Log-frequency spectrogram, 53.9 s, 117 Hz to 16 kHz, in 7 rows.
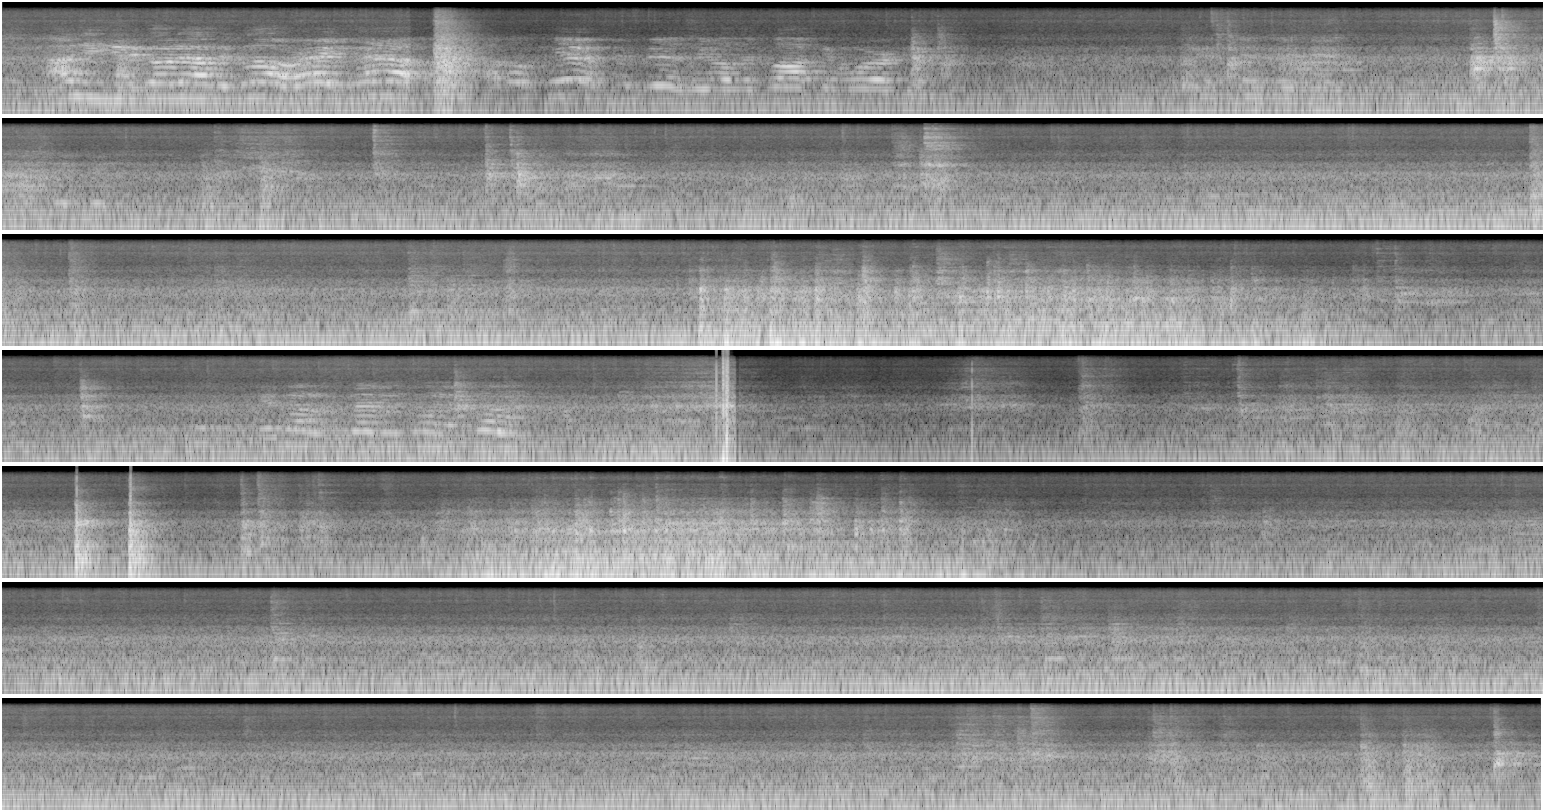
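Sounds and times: exhaust hood drone: 0.0s - 53.9s
steady hum: 0.0s - 53.9s
pans and utensils clattering: 12.1s - 12.7s, 18.8s - 22.8s, 32.0s - 36.0s, 50.9s - 53.9s.

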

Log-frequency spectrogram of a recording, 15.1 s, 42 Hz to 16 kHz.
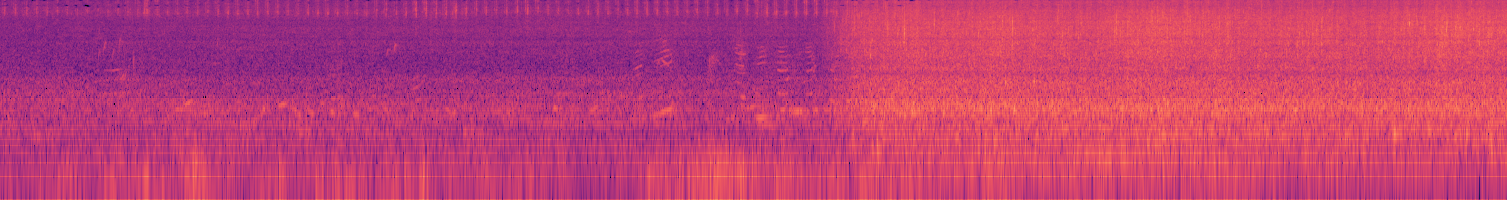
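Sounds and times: river flowing over stones: 8.2s - 15.0s.

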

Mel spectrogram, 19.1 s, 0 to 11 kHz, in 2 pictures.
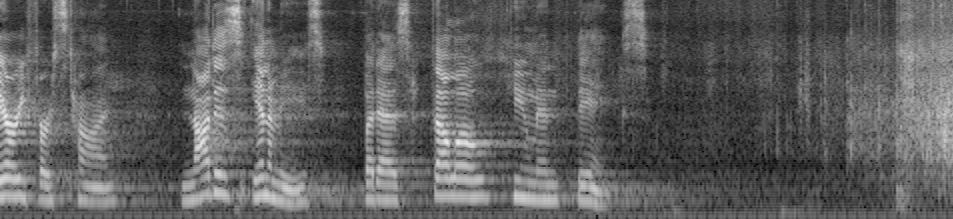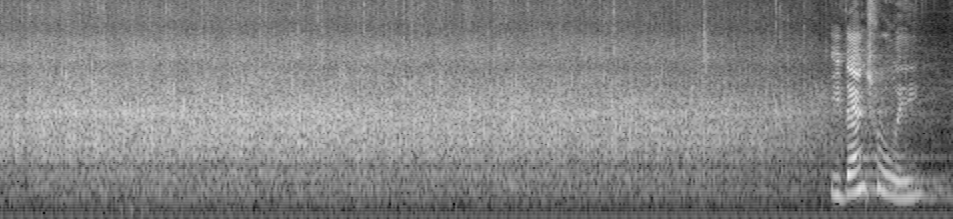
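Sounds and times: audience applauding: 8.4s - 17.9s.

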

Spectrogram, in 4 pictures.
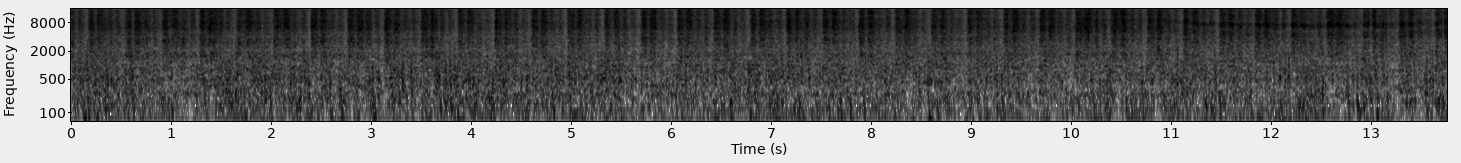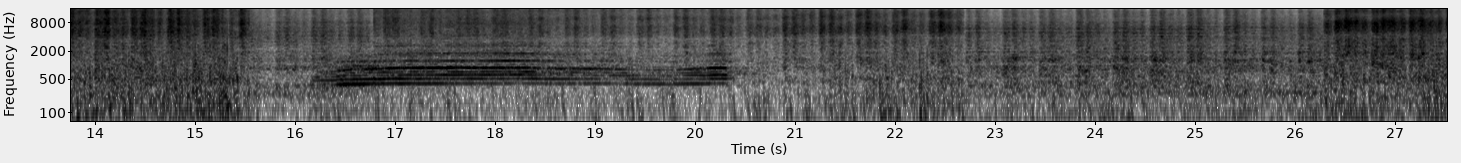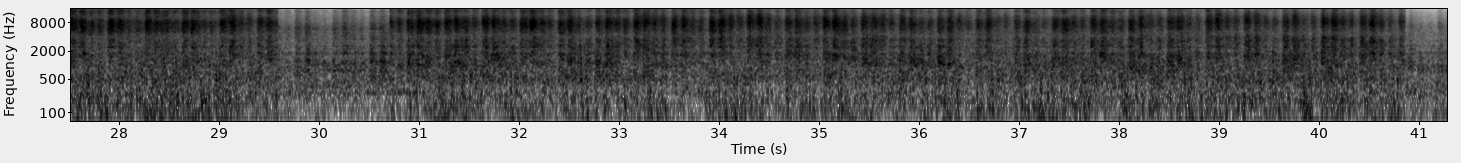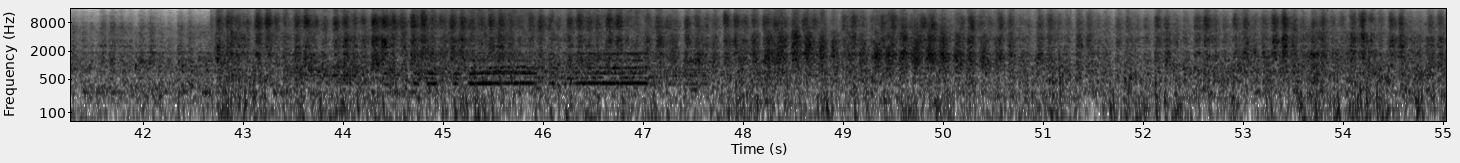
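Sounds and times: train wheels on rails: 0.0s - 55.0s
steam locomotive whistle: 16.2s - 20.6s, 44.7s - 47.8s.

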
